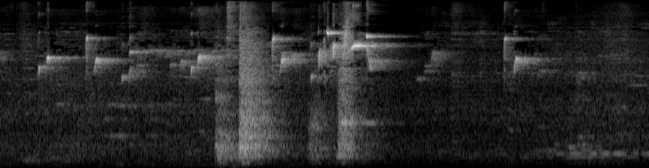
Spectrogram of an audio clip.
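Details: European goldfinch song, recorded as a tutor track for teaching young goldfinches to sing: bright whistled notes stepping between high pitches, interrupted by two loud broad noisy bursts midway.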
